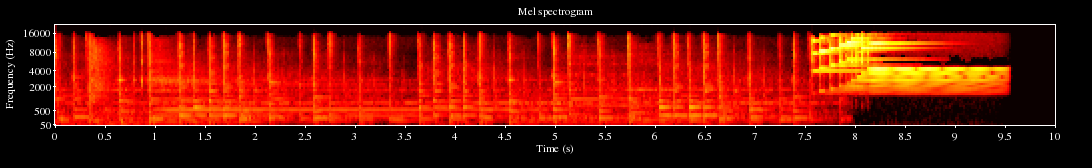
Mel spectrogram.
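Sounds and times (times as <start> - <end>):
bright chime: 7.6 - 9.6.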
